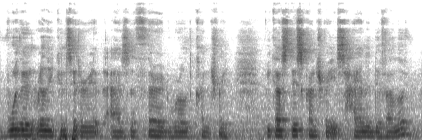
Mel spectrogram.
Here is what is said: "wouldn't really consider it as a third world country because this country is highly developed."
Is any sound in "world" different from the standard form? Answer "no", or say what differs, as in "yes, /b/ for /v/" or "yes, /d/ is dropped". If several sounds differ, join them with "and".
no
